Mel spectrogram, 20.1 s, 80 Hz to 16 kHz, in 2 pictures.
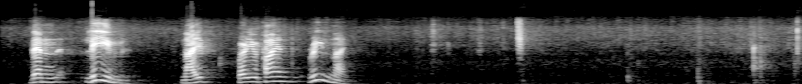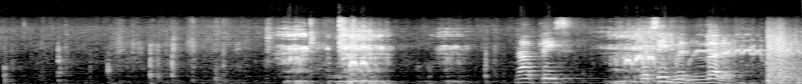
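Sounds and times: faint footstep knocks: 7.8s - 13.0s
horse whinnying: 13.4s - 16.0s, 17.5s - 20.0s.

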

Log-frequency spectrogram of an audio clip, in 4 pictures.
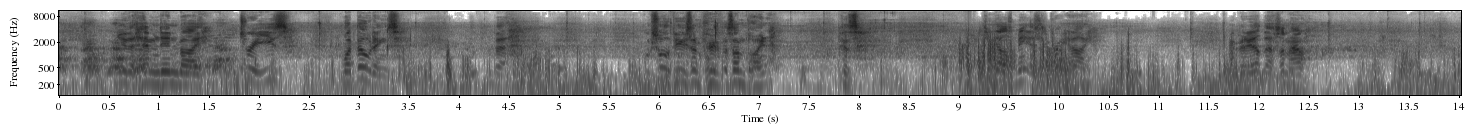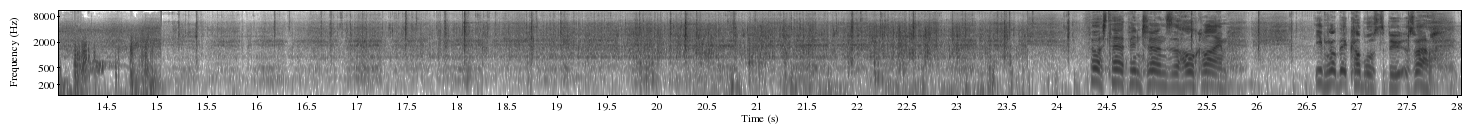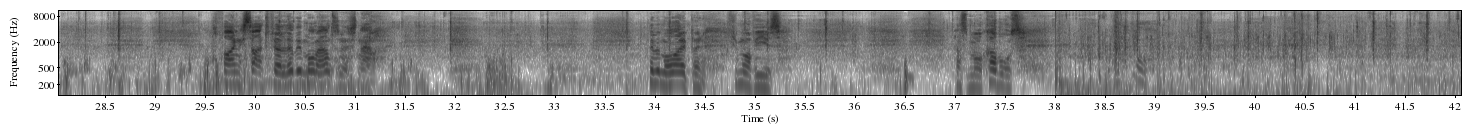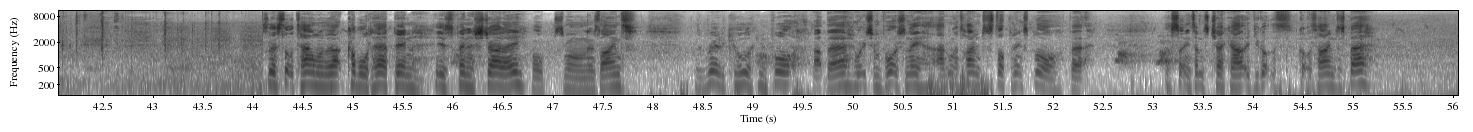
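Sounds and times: bike rattling over cobblestones: 0.0s - 56.0s
wind buffeting microphone: 0.0s - 56.0s.

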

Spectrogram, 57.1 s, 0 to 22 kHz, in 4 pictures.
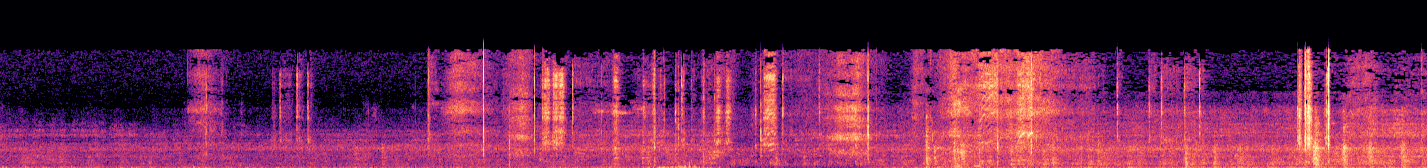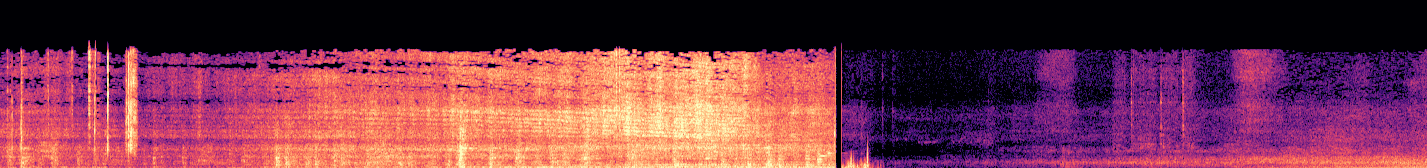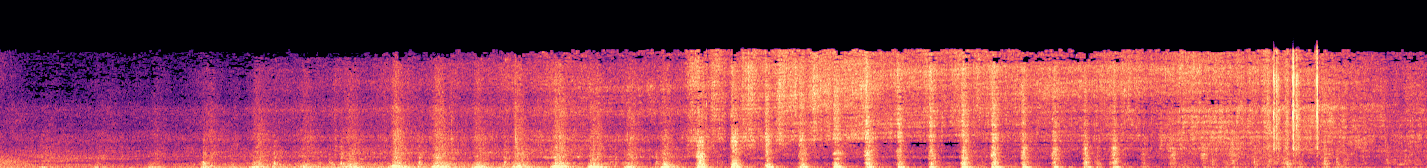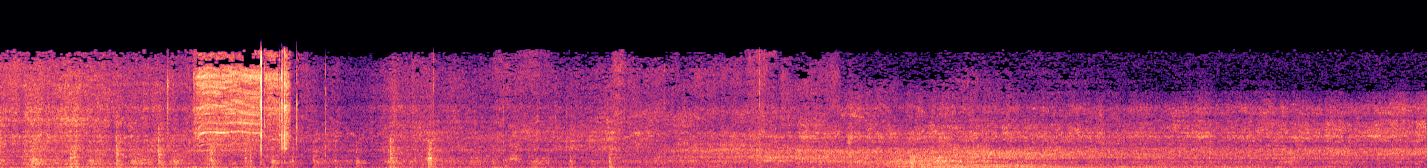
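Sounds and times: steam hiss: 0.0s - 22.6s, 29.6s - 57.0s
steam locomotive chuffing: 0.0s - 22.7s, 24.1s - 57.0s.

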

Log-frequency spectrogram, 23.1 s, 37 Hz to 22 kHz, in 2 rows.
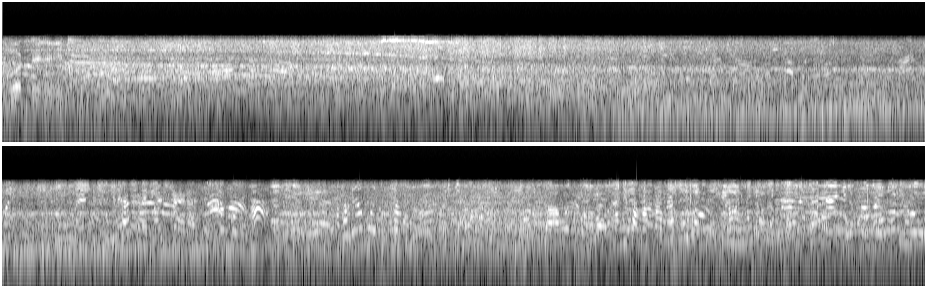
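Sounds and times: crowd voices: 0.0s - 23.0s
fighter jets flying overhead: 0.0s - 23.0s.

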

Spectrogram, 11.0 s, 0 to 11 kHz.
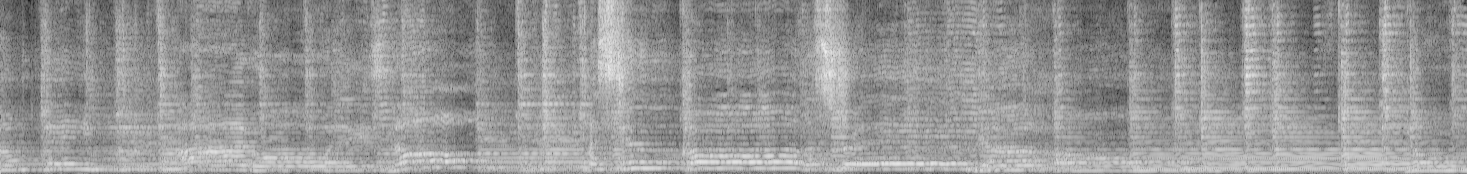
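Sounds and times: people singing: 0.0s - 3.6s, 4.4s - 11.0s
ukuleles strummed: 0.0s - 11.0s.

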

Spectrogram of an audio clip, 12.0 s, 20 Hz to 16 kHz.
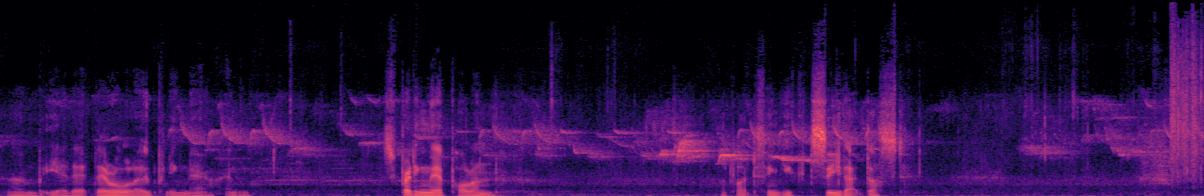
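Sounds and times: faint birdsong: 0.0s - 12.0s.

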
